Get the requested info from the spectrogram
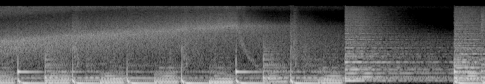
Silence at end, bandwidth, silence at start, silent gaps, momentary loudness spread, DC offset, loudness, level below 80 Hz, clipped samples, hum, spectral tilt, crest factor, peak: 0 s; 16 kHz; 0 s; none; 7 LU; under 0.1%; -17 LUFS; -20 dBFS; under 0.1%; none; -4.5 dB/octave; 16 dB; 0 dBFS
